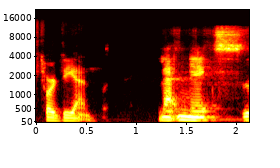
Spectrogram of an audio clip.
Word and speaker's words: Latinx: Latinx. You just say Latin and pause X. Yeah. Yeah. It's not to reveal a gender, like Latino, Latina. Latinx is used.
